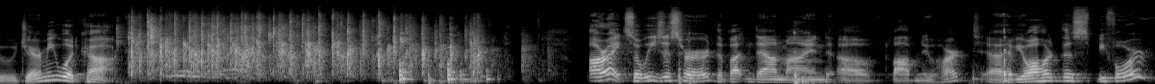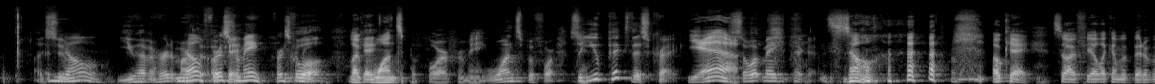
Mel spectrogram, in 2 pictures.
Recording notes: This episode was recorded before a live audience. At The Social Capital Theater.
